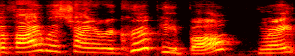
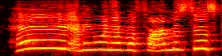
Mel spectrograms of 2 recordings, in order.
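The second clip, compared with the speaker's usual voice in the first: high, loud call to the crowd; 9 semitones higher, 4 dB louder than usual. Acted. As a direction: shout the question out to everyone. Calling out to the audience.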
